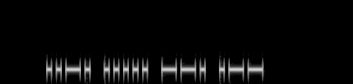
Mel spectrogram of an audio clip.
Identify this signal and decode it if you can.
Morse code, heard as a keyed tone, about 25 wpm, 700 Hz. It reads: F5GW
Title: DXCC-100 Call Signs - 4 Characters - Repeated 2x - 25wpm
